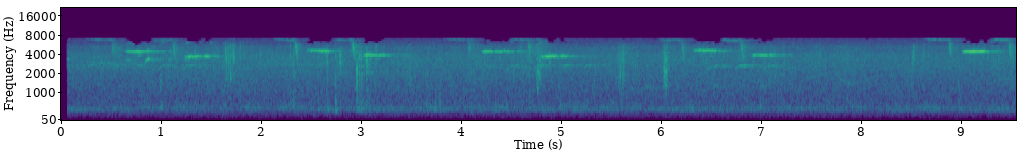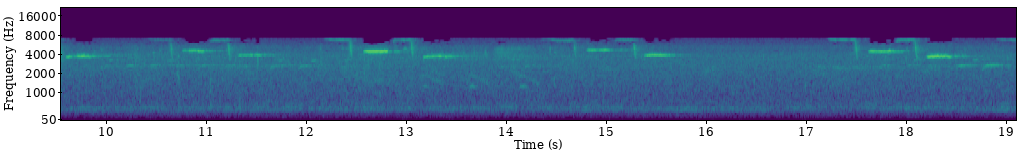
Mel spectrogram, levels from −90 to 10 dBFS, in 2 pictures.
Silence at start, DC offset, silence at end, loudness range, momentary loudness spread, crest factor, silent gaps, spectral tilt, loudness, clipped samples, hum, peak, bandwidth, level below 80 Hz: 0.05 s; under 0.1%; 0 s; 6 LU; 20 LU; 22 dB; none; 4.5 dB/octave; -22 LUFS; under 0.1%; none; -6 dBFS; 7.4 kHz; under -90 dBFS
